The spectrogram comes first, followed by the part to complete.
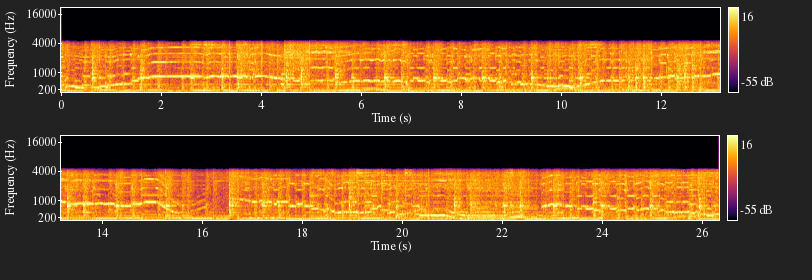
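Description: Live blues-rock band playing an instrumental break: an electric guitar takes the lead with held and bent notes over drum kit and bass.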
